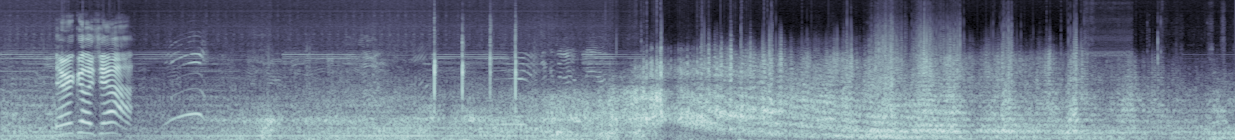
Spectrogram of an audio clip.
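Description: A jet engine roars loudly and sweeps past overhead.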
